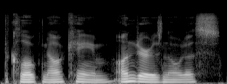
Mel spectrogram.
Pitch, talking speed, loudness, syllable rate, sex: 115 Hz, 185 wpm, -17 LUFS, 4.7 syllables/s, male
